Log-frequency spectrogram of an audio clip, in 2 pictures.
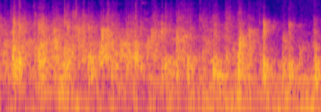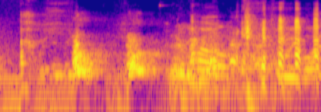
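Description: A dog named Reuger barks in a crowded public meeting room, a few sharp yips and barks ringing out near the end amid scattered clapping and people talking.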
